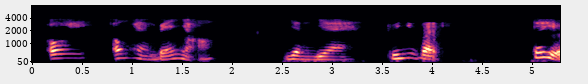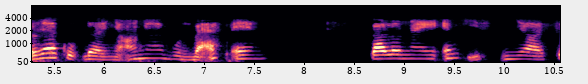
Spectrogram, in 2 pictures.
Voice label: Vietnamesisch Ho Chi Minh Stadt

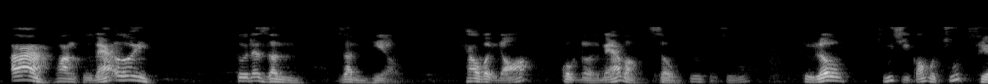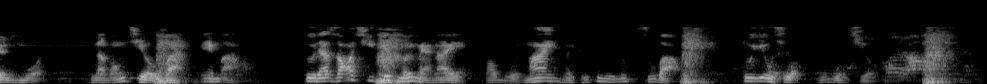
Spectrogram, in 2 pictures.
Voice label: Vietnamesisch Bac Ninh

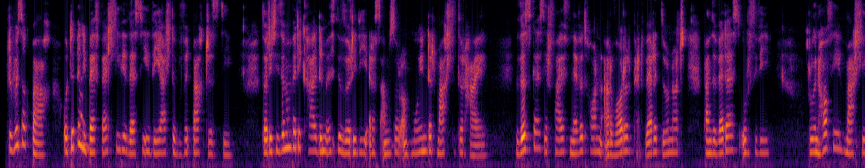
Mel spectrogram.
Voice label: Walisisch Aberystwyth

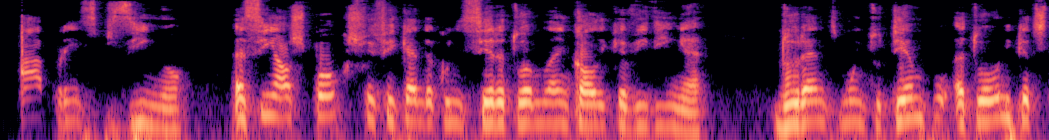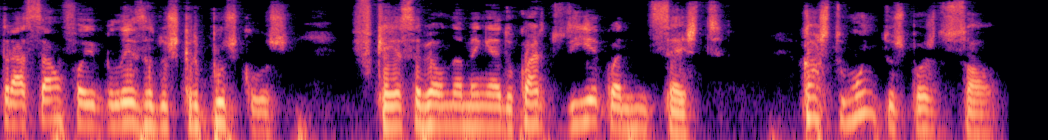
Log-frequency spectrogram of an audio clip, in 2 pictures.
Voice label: Portugiesisch Lissabon

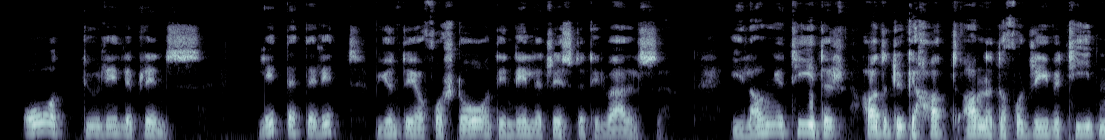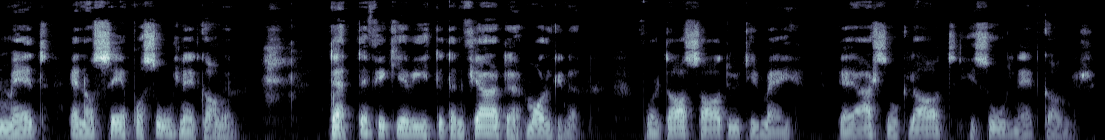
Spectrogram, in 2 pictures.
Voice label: Norwegisch Tana

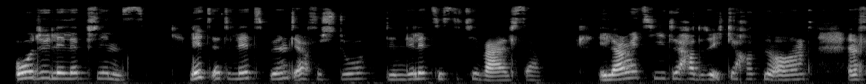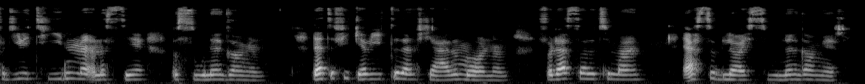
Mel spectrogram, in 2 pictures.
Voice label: Norwegisch Oslo

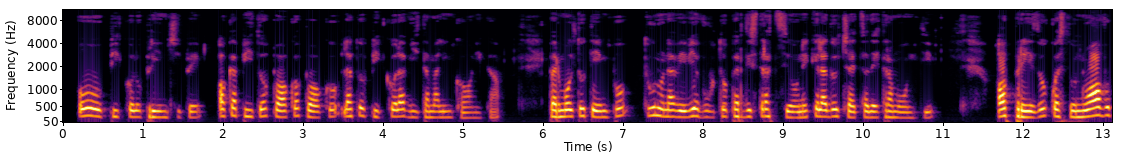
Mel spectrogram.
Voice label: Italienisch Bergamo

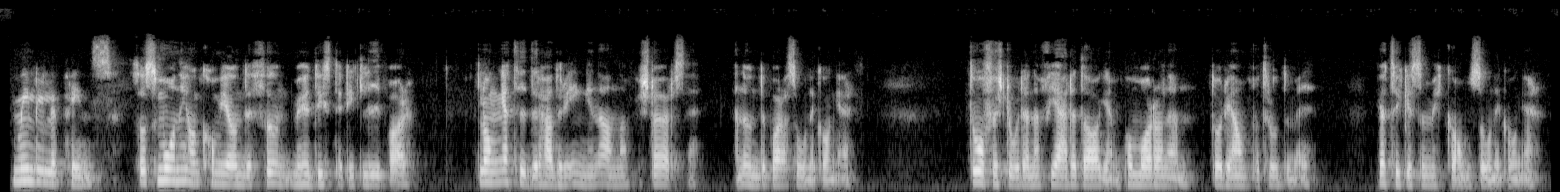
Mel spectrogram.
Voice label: Schwedisch Sundbyberg

